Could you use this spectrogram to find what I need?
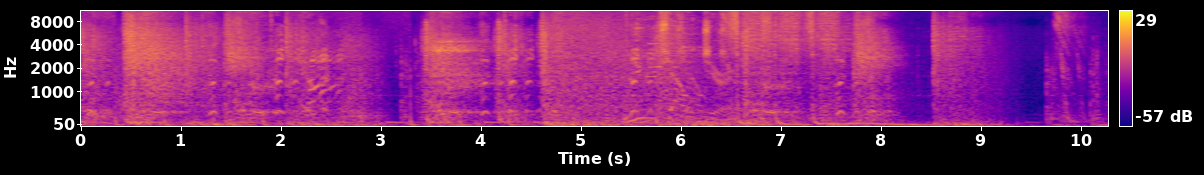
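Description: Game fighters thud and clash with punches and kicks.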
